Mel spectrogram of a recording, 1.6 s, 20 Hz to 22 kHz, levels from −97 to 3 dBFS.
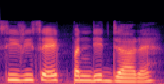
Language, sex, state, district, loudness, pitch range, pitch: Hindi, female, Arunachal Pradesh, Lower Dibang Valley, -15 LUFS, 190-235 Hz, 220 Hz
